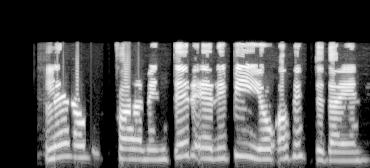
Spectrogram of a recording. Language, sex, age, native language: Icelandic, female, 30-39, Icelandic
